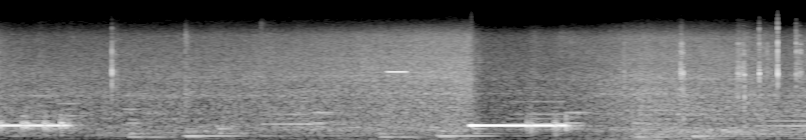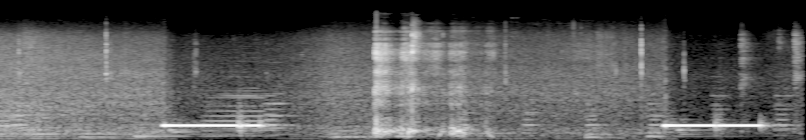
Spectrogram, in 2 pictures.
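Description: Telephone ringback tone heard through a mobile phone's speaker: a steady single-pitch beep about a second long, repeating every five seconds, four times. This is the Brazilian ringing-tone cadence and a sign that the call is ringing on the other end and has not been answered. Background music plays underneath.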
